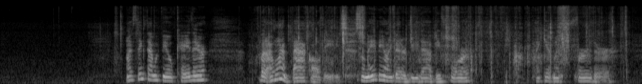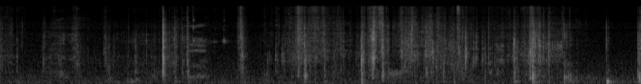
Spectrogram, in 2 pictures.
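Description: Paper pages rustle and flip as they are handled.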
